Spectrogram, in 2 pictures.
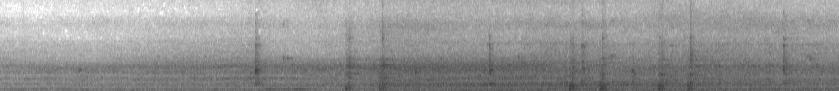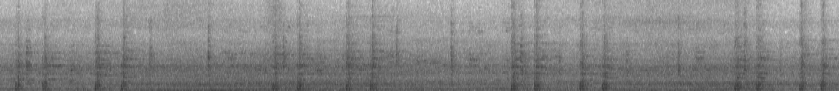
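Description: Metro-North electric multiple-unit commuter train passing close by, its wheels clacking over rail joints in quick repeated pairs over a steady running hum. It grows louder over the first few seconds as it draws near.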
